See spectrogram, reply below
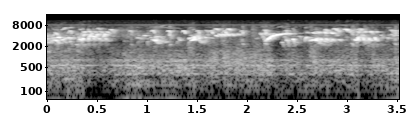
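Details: Mutation European greenfinch recorded on Chios, Greece, in 2012: a busy, bright twittering of short chirps, rising slurs and buzzy notes that shift rapidly, with no pause between phrases.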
